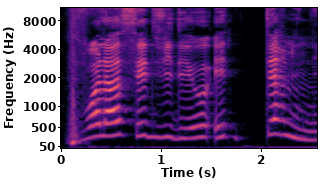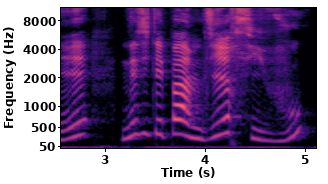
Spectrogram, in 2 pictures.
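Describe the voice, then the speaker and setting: A young woman from Belgium with a Belgian French accent, explaining as a French teacher to camera, with frequent hesitant fillers. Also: measured pace. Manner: frequent hesitant "euh" fillers, lively pitch swings.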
